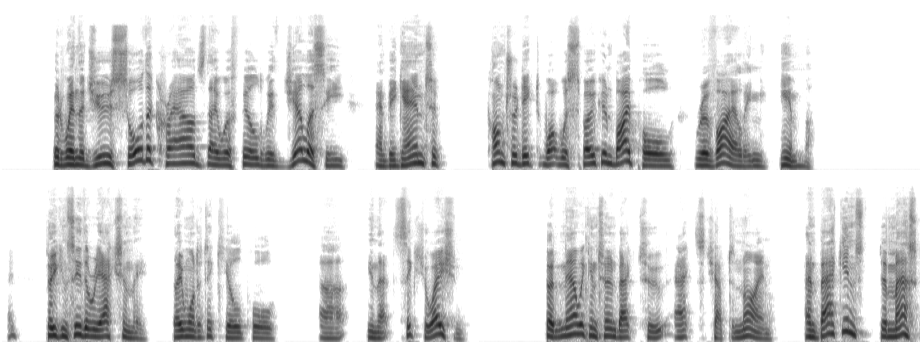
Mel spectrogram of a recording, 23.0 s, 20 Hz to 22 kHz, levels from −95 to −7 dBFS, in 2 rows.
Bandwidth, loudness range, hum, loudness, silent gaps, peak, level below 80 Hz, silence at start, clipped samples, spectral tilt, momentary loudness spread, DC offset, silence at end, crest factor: 12.5 kHz; 5 LU; none; -29 LUFS; none; -10 dBFS; -70 dBFS; 0.65 s; under 0.1%; -7 dB/octave; 13 LU; under 0.1%; 0.05 s; 20 dB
